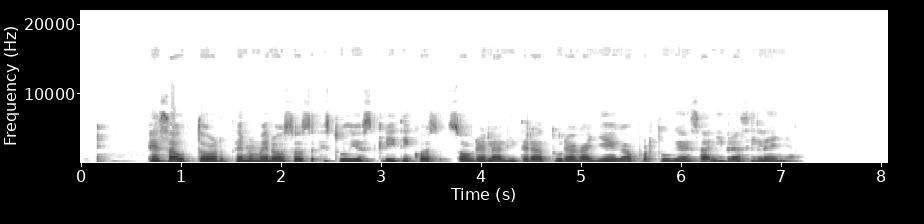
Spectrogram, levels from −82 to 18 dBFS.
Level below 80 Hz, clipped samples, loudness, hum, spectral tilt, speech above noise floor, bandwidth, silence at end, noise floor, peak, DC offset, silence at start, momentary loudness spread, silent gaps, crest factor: -54 dBFS; under 0.1%; -15 LUFS; none; -7.5 dB/octave; 73 dB; 7.4 kHz; 0.95 s; -87 dBFS; -2 dBFS; under 0.1%; 0.7 s; 6 LU; none; 12 dB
